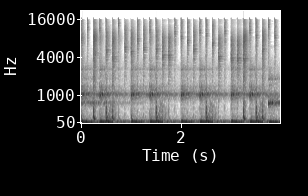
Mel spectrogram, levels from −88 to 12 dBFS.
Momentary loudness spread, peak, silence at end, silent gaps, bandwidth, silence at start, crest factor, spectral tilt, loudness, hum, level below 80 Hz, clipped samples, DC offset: 4 LU; 0 dBFS; 0 s; none; 17.5 kHz; 0 s; 12 dB; -4 dB/octave; -14 LUFS; none; -14 dBFS; under 0.1%; under 0.1%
